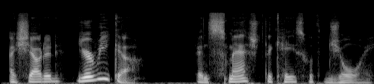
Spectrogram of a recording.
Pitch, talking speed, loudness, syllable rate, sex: 120 Hz, 145 wpm, -21 LUFS, 4.4 syllables/s, male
